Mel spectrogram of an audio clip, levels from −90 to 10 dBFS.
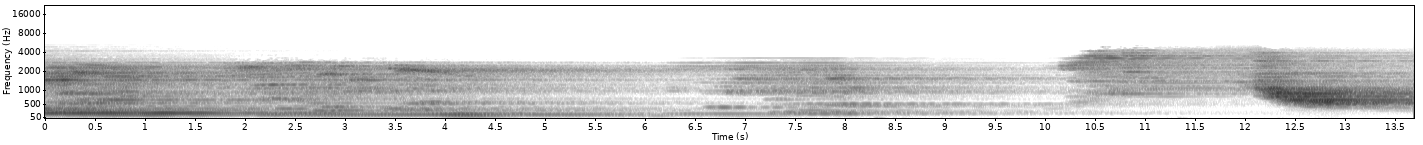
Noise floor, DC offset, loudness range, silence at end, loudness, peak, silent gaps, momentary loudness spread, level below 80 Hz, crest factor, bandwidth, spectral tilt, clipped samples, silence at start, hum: -58 dBFS; under 0.1%; 17 LU; 0 s; -24 LUFS; -6 dBFS; none; 24 LU; -82 dBFS; 20 dB; 5 kHz; -9 dB/octave; under 0.1%; 0 s; none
